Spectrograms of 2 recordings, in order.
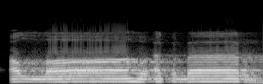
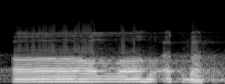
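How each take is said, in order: First: The vowel after b is drawn out long. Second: The opening vowel is drawn out long. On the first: The word turns into a plural meaning drums. "ketika memanjangkan ba" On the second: It turns the phrase into a question. "dengan memanjangkan hamzah"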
